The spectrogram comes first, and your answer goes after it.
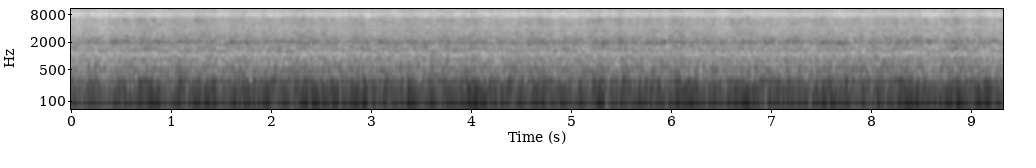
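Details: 1937 Dodge engine idling after a new distributor install and initial timing set; steady, even low rumble with no misses, knocks or stumbles; distributor works fine, runs like a champ, but needs new plug wires.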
